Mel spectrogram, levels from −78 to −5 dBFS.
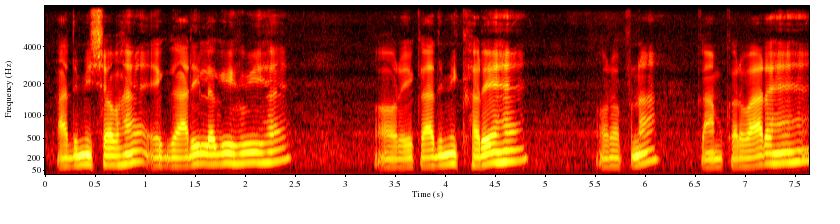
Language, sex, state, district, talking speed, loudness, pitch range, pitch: Hindi, male, Bihar, Muzaffarpur, 150 wpm, -22 LUFS, 100-135 Hz, 120 Hz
